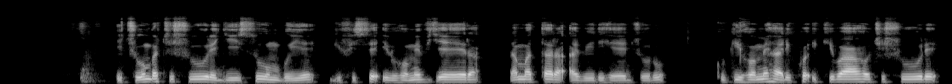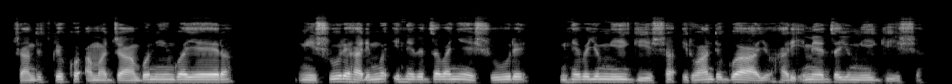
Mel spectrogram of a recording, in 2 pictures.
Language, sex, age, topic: Rundi, male, 36-49, education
